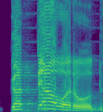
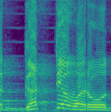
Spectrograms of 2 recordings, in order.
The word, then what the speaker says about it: गत्यवरोध: गति धन अवरोध शब्द हो जाएगा गत्यवरोध होगा। शब्द क्या बनेगा? गत्यवरोध। गत्यावरोध गलत शब्द है।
